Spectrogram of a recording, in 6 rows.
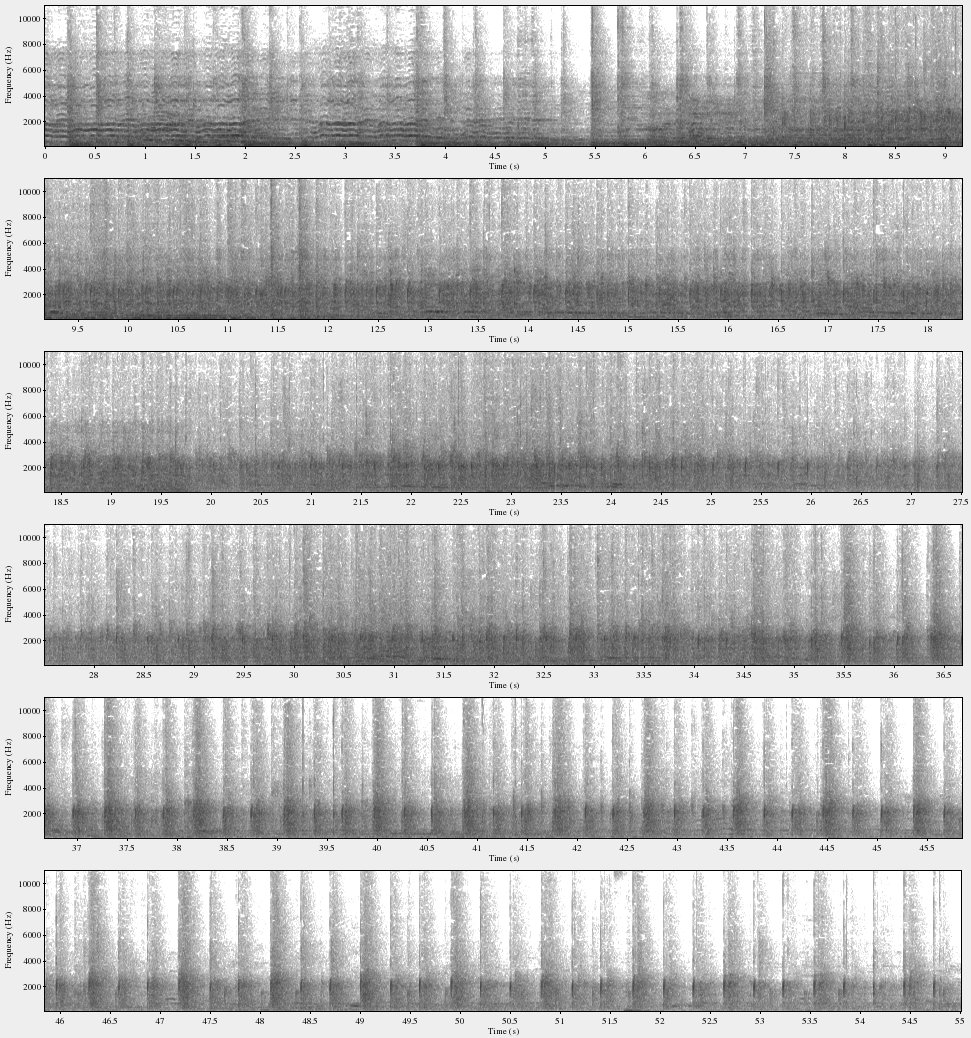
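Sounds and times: audience applauding: 0.0s - 55.0s
rhythmic clapping in unison: 0.0s - 55.0s.

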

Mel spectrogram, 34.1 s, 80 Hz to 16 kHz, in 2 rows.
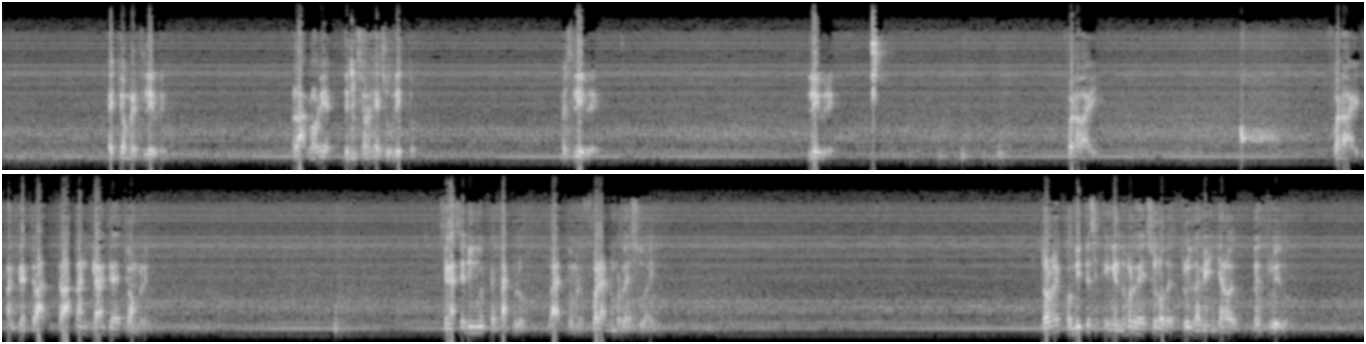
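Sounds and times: background hum and hiss: 0.0s - 34.0s.

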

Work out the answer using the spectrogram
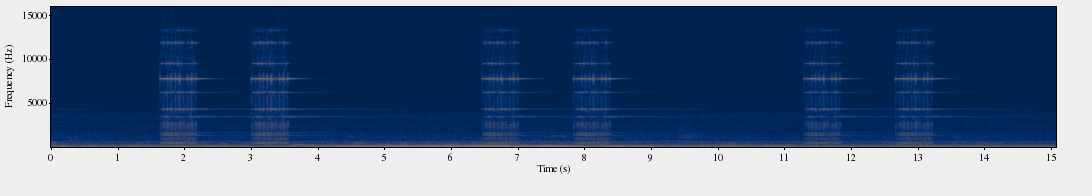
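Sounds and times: telephone bell ringing: 1.6s - 4.8s, 6.5s - 9.5s, 11.3s - 14.1s
low rumble: 4.4s - 7.9s.

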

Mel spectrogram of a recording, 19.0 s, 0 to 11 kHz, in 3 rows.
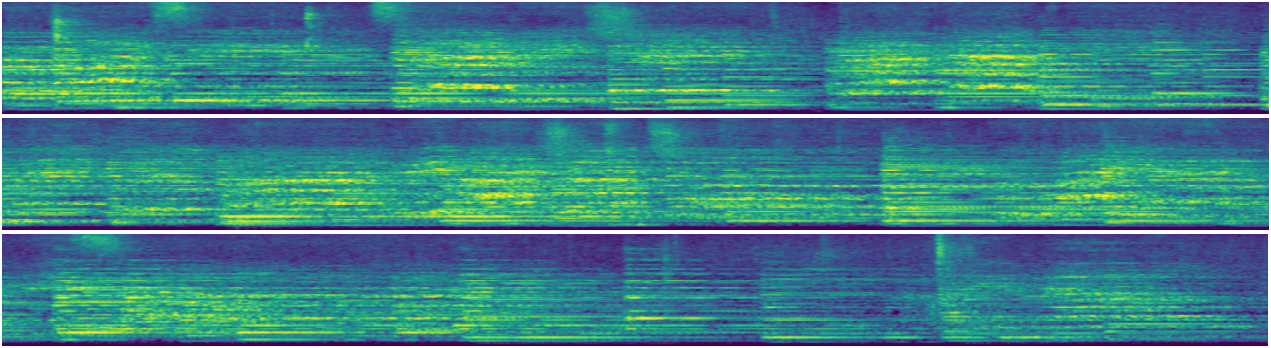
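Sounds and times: children's choir singing: 0.0s - 19.0s.

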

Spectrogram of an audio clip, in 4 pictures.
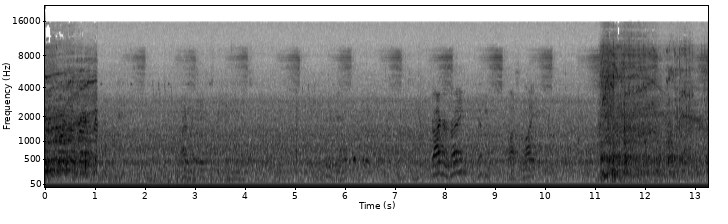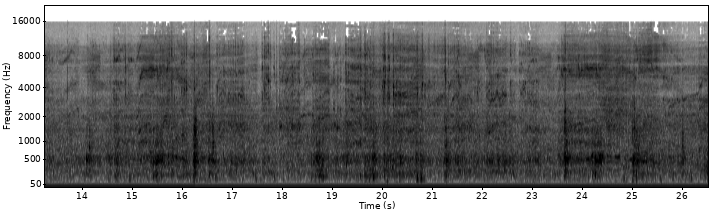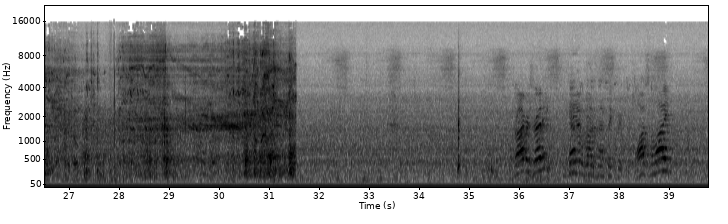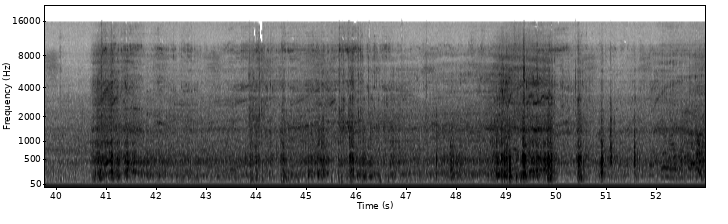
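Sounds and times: toy truck motors whining: 0.0s - 1.1s, 10.8s - 31.6s, 40.0s - 52.9s
toy trucks landing knocks: 11.1s - 31.6s, 43.6s - 52.9s.

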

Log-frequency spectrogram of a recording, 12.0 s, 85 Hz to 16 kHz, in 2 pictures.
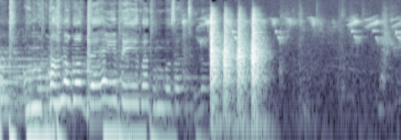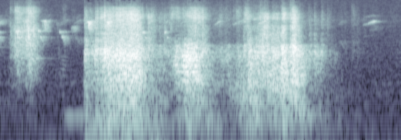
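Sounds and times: birds chirping: 2.9s - 9.7s, 11.0s - 11.9s
knocks on glass door: 3.1s - 4.2s
door scraping open: 6.2s - 11.3s.

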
